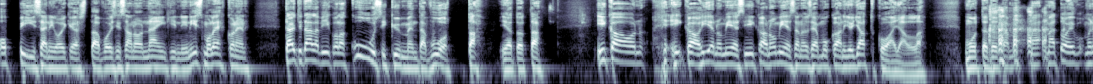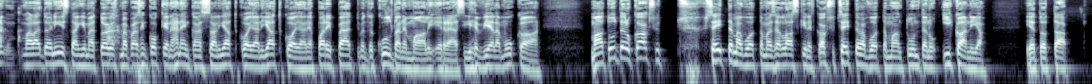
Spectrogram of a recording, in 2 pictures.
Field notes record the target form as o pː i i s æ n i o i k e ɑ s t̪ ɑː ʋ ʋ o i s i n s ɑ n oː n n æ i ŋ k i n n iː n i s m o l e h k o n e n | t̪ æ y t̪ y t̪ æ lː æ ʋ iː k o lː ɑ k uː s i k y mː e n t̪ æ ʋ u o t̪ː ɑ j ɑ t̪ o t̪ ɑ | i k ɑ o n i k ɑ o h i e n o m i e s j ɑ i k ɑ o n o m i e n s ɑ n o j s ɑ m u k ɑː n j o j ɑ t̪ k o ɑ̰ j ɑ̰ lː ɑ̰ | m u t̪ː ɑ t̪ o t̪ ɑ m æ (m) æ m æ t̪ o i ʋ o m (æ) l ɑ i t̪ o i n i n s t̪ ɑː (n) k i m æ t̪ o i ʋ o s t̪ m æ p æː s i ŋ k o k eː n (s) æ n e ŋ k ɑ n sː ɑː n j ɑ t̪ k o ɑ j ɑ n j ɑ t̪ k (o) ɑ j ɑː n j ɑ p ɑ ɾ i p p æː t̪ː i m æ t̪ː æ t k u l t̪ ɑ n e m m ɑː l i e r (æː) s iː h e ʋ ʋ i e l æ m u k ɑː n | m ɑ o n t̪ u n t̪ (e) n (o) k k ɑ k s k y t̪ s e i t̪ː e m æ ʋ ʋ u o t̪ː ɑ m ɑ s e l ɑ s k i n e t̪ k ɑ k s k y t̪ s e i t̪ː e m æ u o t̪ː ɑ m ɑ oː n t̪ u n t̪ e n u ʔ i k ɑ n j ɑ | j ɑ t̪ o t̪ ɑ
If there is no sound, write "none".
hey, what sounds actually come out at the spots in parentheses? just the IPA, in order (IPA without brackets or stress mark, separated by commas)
m, æ, ŋ, h, o, æː, e, u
